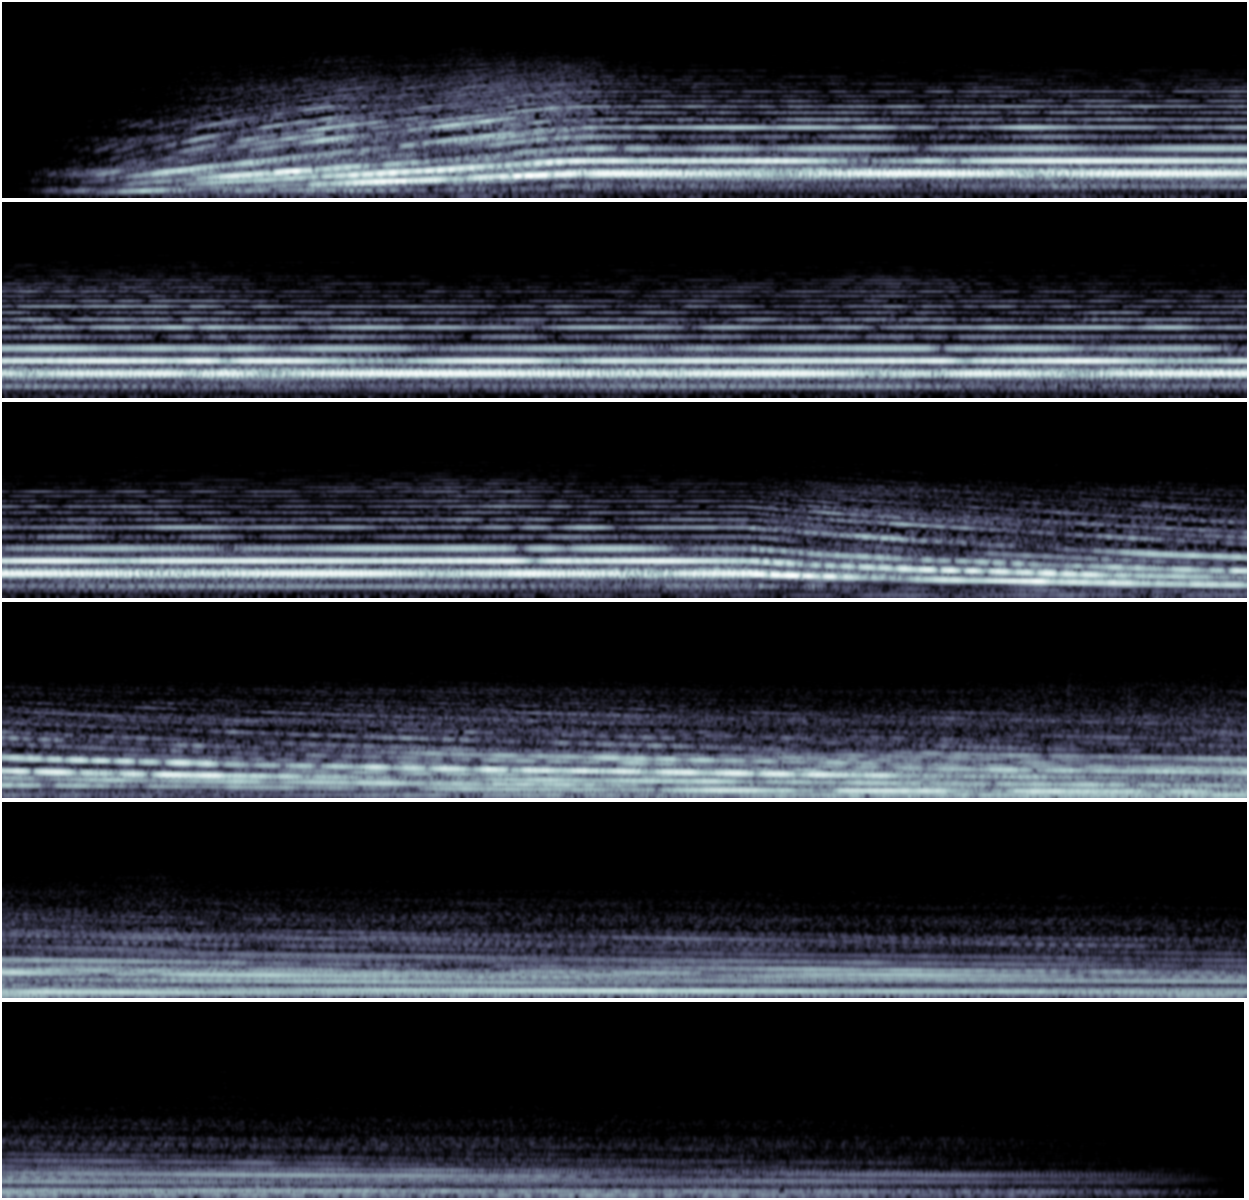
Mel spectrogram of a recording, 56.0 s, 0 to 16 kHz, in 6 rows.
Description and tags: Tornado siren in Streamwood IL
Tornado siren in Streamwood, IL recorded during the monthly test. This version is heavily edited, with some filtering and compression applied, as most of the recording was distorted (I was too close to the siren!), although it should be useable with appropriate filtering to suit your purpose. The actual siren is located a short way north west of the geotag (it should be visible using Google's satellite view). Recorded using a Rode NTG2 into a Zoom H4.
